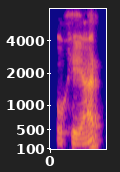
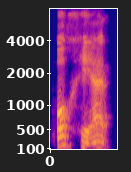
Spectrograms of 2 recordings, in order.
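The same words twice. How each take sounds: First: Said in the usual way. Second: Second "ojear" with its opening o slightly drawn out; lengthened vowel. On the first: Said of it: "En teoría una cosa es ojear". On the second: Shown as a demonstration. Teacher contrasts the silent-H word, "ojear" with a lengthened initial o. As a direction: stretch the first vowel of "ojear". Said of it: "Un pequeño alargue a la vocal".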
